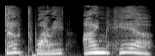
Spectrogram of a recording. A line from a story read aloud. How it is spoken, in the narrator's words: Alice whispered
